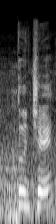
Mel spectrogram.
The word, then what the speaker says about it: Tunche: And tell me about Tunchi. – Well, uh, Tunchi, uh, am I saying it right? – It's a, since the name is in Spanish, it's pronounced Tunche, but we don't mind.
